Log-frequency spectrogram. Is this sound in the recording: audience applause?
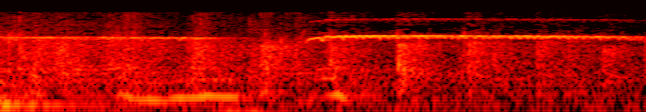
yes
